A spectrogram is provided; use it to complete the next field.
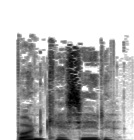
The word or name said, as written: båndkassette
